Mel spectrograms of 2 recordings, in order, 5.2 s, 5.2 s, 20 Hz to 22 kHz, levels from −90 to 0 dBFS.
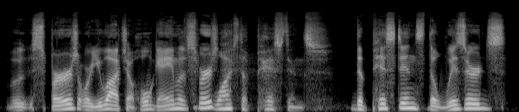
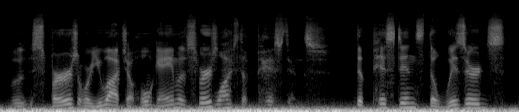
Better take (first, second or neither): first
